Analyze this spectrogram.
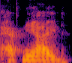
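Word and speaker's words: hackneyed: essentially and then finally hackney or i mean some people pronounce it hackney-eyed but that just means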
